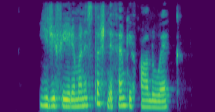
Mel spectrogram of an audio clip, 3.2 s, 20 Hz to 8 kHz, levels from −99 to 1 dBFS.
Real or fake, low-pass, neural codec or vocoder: real; 7.2 kHz; none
